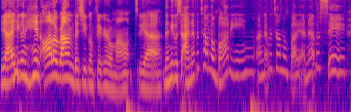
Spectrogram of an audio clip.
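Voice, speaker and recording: A woman with a Hawaiian accent, fairly high pitch, very wide pitch swings, an animated tone, big swings in loudness and a very fast pace. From Hawaii, Oahu (Palolo). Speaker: podcast co-host. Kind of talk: casual chat. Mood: warm, laughing. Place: studio. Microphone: studio mic.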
